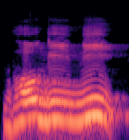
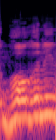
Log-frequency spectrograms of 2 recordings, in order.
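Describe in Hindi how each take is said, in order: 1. यह शब्द तीन अक्षरों में बोला जाता है। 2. यह शब्द दो अक्षरों में बोला जाता है।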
